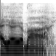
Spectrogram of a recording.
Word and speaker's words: Yo Yo Ma: What are Yo Yo Ma videos? Did I say that right? – Yeah. Yeah, Yo Yo Ma.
